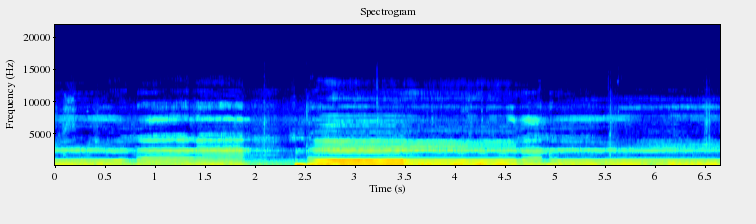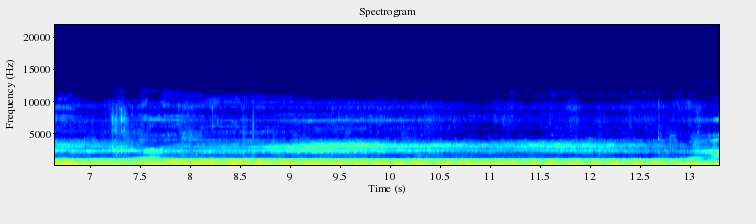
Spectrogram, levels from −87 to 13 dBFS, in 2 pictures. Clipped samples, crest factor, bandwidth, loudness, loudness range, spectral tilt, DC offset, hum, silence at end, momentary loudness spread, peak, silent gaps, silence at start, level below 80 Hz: under 0.1%; 16 dB; 12 kHz; -25 LUFS; 9 LU; -6 dB/octave; under 0.1%; none; 0 s; 12 LU; -8 dBFS; none; 0 s; -56 dBFS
